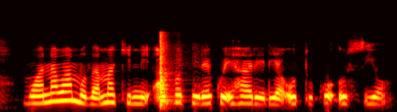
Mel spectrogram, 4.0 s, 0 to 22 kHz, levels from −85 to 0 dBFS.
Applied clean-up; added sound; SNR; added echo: neural mask model RNNoise.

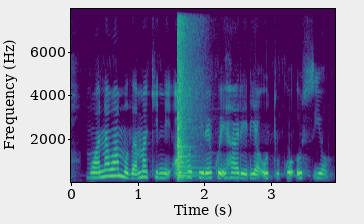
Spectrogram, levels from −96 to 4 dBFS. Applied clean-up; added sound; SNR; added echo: none; Snare drum; 5 dB; none.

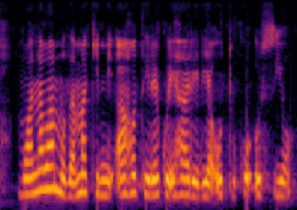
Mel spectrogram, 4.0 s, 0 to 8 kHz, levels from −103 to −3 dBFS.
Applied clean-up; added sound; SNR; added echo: none; none; none; none.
